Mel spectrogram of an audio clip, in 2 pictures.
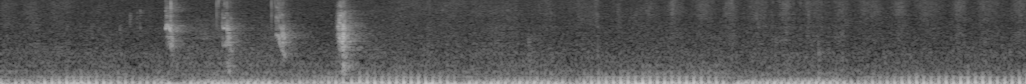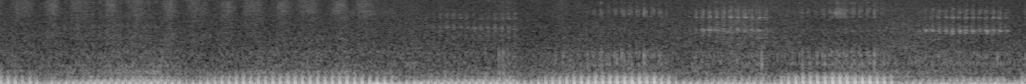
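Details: Cuddled male kitten purring in deep rhythmic rumbles paced by his breathing, preceded by a few sharp clicks and rustles of movement near the start.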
